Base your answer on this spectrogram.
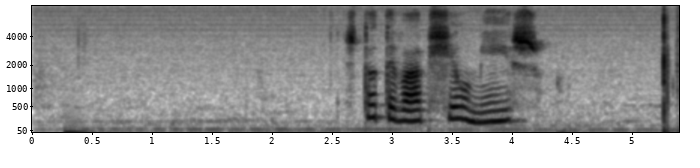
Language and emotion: Russian, neutral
